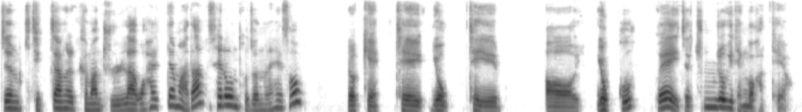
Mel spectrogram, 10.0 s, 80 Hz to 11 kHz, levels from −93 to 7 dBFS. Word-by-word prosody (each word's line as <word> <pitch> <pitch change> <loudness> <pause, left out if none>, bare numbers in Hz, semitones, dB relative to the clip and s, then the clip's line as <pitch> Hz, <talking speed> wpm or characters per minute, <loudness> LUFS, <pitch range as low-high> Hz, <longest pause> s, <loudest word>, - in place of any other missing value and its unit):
좀 160 -1 +2
직장을 155 +3 0
그만두려고 130 0 -1
할 190 +6 -5
때마다 200 - +2
새로운 220 -1 +4
도전을 125 -3 -7
해서 200 - +1 0.6
이렇게 110 -2 0 0.2
제 115 -3 +1
욕 115 -3 +3 0.2
제 105 -5 -1 0.6
어 100 -1 +3 0.3
욕구에 160 +7 +3
이제 105 - -6
충족이 185 -3 +3
된 105 -9 -7
것 100 - +1
같아요. - - -15
135 Hz, 245 characters per minute, -26 LUFS, 115-185 Hz, 0.6 s, 새로운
